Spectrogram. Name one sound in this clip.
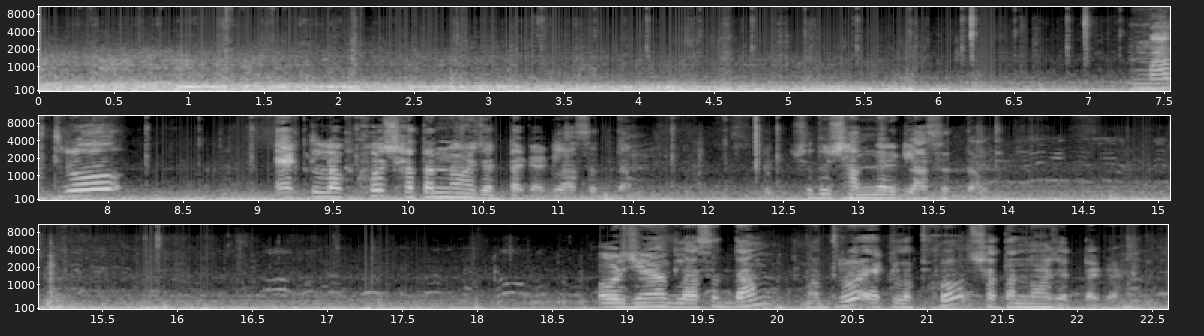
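A car engine hums and tyres rumble on a rough road, heard from inside the car.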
